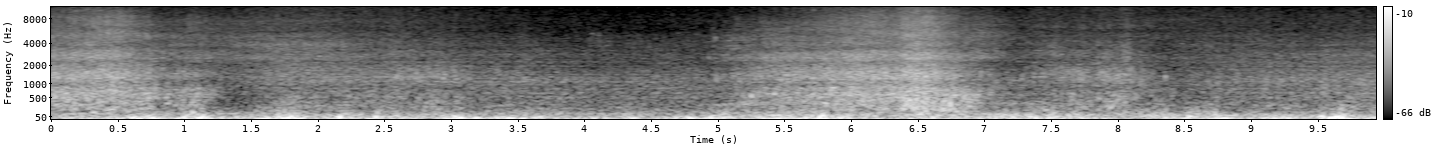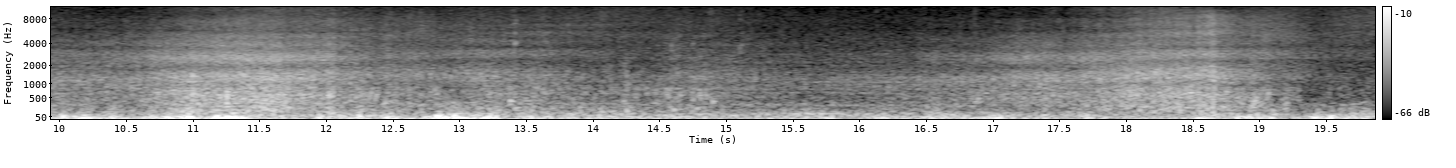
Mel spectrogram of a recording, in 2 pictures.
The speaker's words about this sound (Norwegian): Mer og mer avspent. Etter hvert som bølgene slår inn. Og tilfører ny og god energi til deg.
